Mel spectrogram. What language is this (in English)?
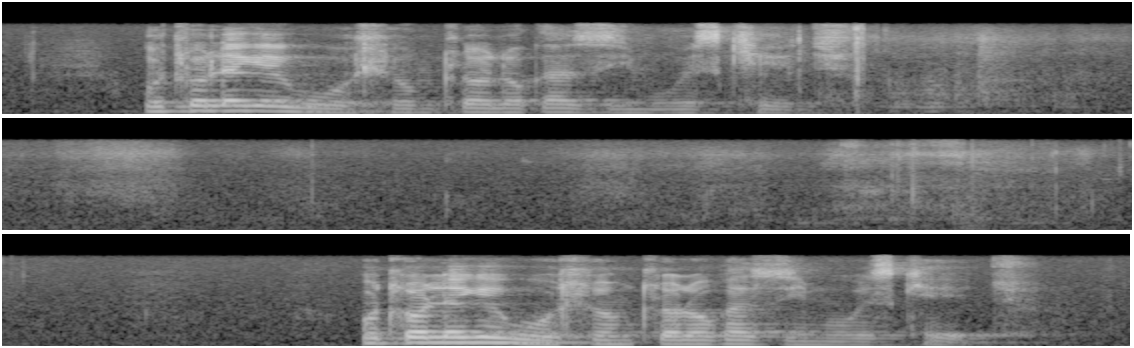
South Ndebele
